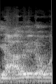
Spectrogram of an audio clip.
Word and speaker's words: 야훼: 그런데 그 히브리 원어상에 보면 하나님의 것을 여기서 그 영어로 굳이 이야기하자면 여호와할 때 여호와하고는 야훼라고 하는데 세 글자로 표현이 되지만 그걸 여호와라 읽을 수도 있고 야훼라고 읽을 수도 있어요.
